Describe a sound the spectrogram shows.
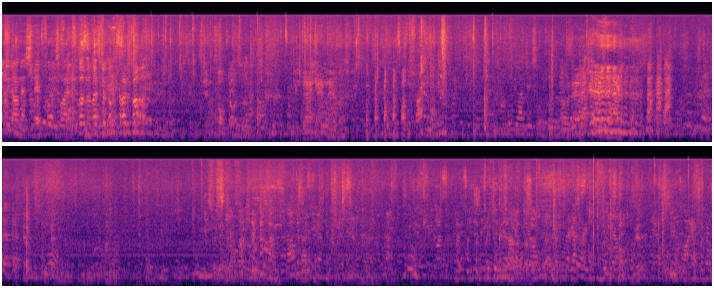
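A man speaks calmly to a group nearby.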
